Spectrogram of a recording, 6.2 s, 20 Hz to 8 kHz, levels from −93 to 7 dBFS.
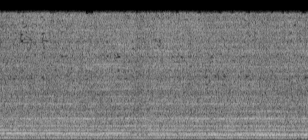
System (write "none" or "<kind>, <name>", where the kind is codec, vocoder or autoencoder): none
